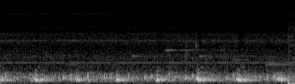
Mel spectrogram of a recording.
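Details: Fetal heartbeat of a first pregnancy on a fetal monitor in the final moments before delivery: rapid, regular, whooshing thumps at about 140 a minute over a steady hum.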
